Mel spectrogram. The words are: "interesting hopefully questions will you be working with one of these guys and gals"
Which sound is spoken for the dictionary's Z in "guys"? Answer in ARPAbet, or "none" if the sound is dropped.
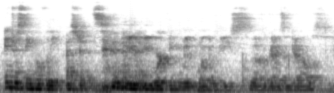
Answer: Z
